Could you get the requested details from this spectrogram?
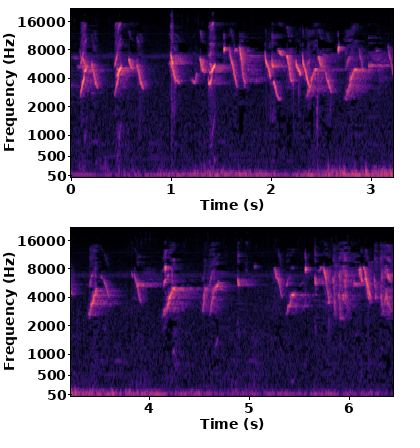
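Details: Saffron finch singing a rapid, continuous string of high, sharp chirps and short trills, with quick notes tumbling over one another and a faint low rumble underneath.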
